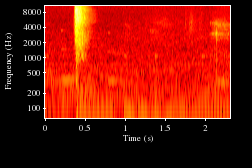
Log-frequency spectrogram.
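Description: Soft background film score, with one short, sharp click about half a second in.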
